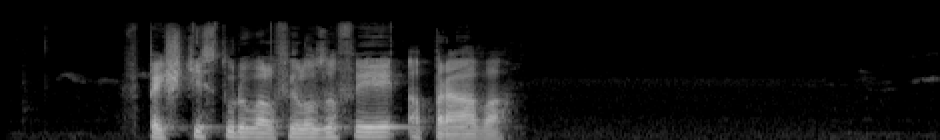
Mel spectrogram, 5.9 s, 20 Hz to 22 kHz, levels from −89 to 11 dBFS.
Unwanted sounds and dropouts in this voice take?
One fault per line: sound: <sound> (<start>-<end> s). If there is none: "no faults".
no faults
